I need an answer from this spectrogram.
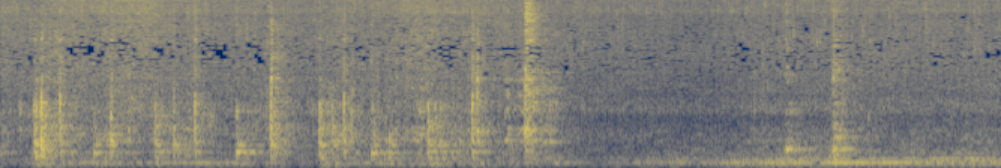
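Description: Chickpeas and dried red chillies sizzling as they fry in oil in a metal kadai, while a perforated metal spoon stirs them, scraping and clicking against the pan. The stirring stops after about three and a half seconds, leaving the steady sizzle.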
